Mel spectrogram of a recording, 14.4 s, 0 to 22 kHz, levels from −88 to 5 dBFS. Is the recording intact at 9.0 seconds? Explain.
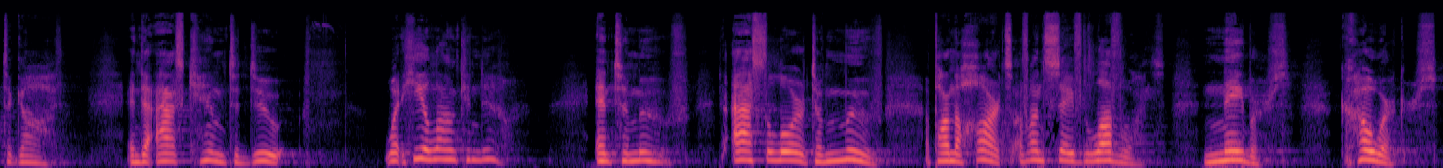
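Yes, the speech at 9.0 seconds plays through intact, with no dropout, click, distortion or other fault at that moment.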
